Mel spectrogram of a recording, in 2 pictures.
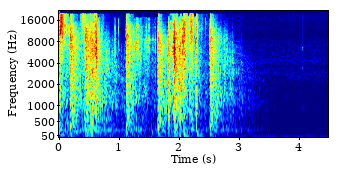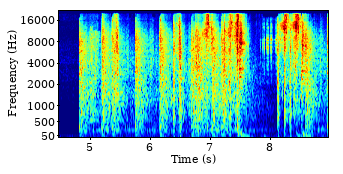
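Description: Automatic gunfire from The Precinct video game rattles in loud rapid bursts, pauses for a few seconds of near quiet, then resumes in dense volleys.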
